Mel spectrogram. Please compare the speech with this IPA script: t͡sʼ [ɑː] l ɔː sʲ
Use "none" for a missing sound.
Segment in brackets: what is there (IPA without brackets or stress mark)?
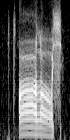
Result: ɑː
